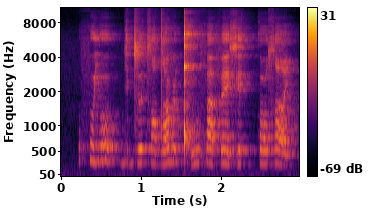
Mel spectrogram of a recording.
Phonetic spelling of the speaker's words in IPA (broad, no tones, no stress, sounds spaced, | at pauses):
f ʊ j o | ɡ ɪ d͡z ʊ t͡s a dˤ e ɳ ʊ ǃʼ u f a f ɛ xʲ a kː o sˤ i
